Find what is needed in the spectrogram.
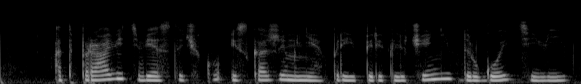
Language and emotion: Russian, neutral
